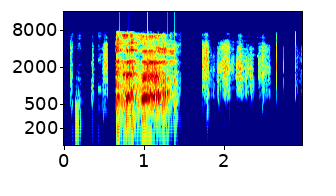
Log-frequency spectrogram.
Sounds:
Cough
